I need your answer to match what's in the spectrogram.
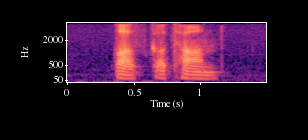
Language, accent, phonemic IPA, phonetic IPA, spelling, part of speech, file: Armenian, Eastern Armenian, /bɑzkɑˈtʰɑn/, [bɑzkɑtʰɑ́n], բազկաթան, noun, Hy-բազկաթան.ogg
- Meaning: food made from tan and stalks of beet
